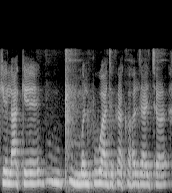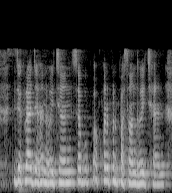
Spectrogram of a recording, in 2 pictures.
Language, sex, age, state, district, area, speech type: Maithili, female, 30-45, Bihar, Samastipur, urban, spontaneous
